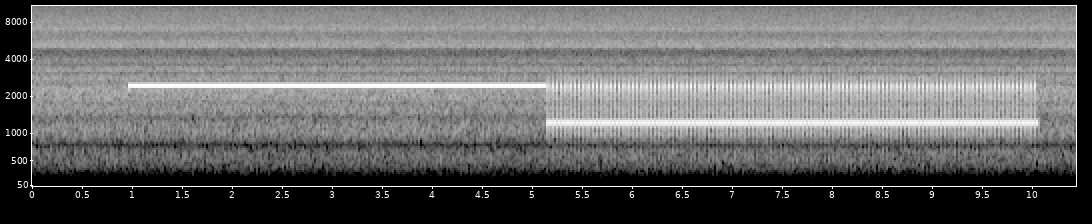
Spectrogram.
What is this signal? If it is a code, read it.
Cassette data (Kansas City type), 300 baud, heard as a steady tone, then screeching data, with tape hiss.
